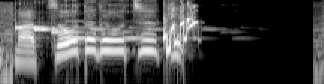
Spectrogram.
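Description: Short cartoon-style eyecatch jingle: a high-pitched female voice calls out the channel name in a sing-song over a brief musical sting, lasting a little over a second, then cuts off to silence.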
